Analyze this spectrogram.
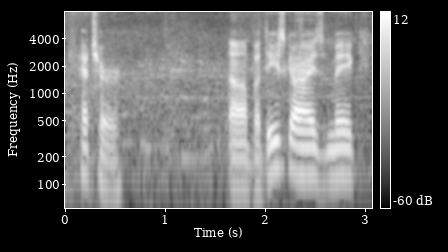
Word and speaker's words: Keter: This, I don't know, is this the Keter one? This is the the deck box. Yeah, the I'm sorry, Keter. I always get corrected by my friends from Israel, where Keter is made. It's actually pronounced Keter.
